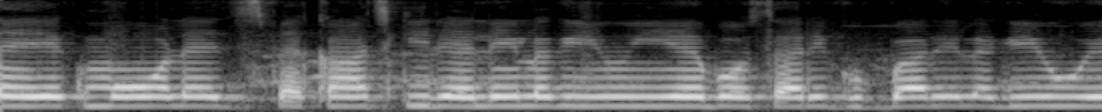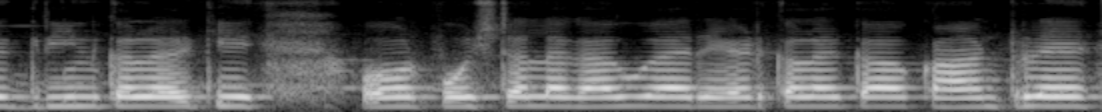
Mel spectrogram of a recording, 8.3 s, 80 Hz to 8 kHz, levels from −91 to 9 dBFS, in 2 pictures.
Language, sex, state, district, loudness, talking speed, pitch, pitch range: Hindi, female, Chhattisgarh, Bastar, -13 LUFS, 225 wpm, 245 Hz, 235-245 Hz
